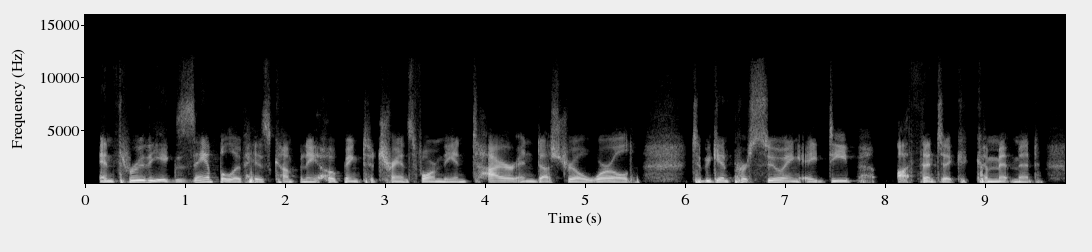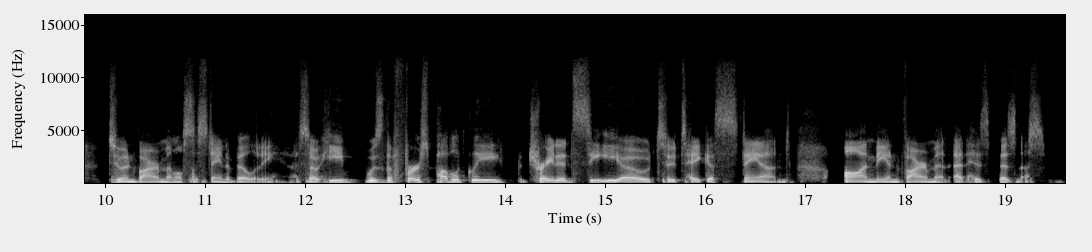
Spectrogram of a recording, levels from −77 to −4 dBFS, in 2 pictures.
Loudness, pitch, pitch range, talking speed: -24 LUFS, 135 Hz, 105-160 Hz, 130 wpm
